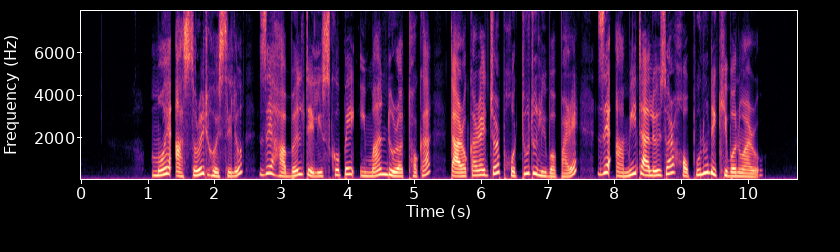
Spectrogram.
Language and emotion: Assamese, surprised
